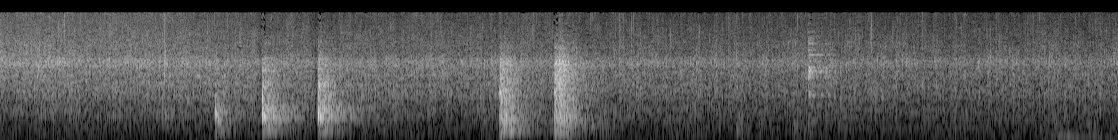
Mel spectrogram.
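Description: Onion, garlic and ginger paste frying in hot oil in a pan, with a steady sizzle. Five quick scrapes of a spatula against the pan come between about one and three seconds in.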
